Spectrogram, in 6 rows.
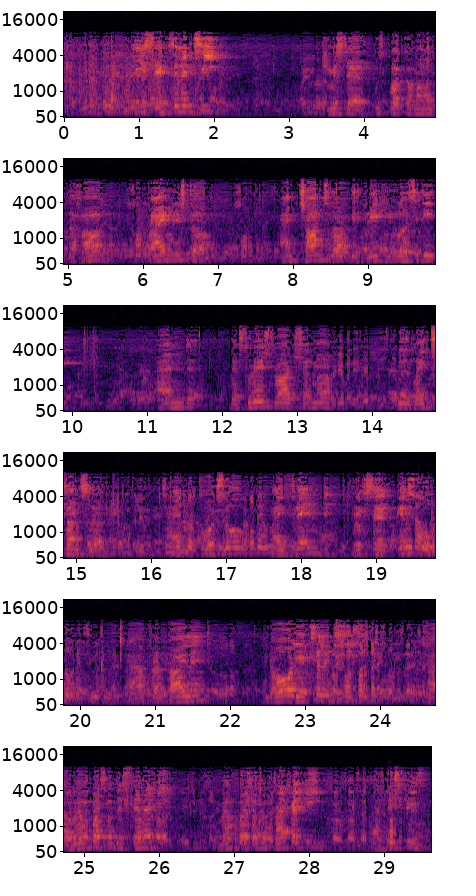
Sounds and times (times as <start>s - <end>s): Male speech, man speaking: 0.3s - 2.3s, 3.1s - 29.6s.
